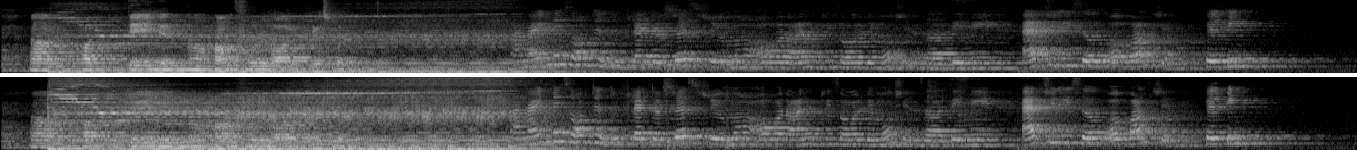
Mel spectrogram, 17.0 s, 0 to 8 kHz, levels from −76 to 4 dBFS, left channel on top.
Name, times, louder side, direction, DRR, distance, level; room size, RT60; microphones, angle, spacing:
voice 1, 0.4-1.2 1.5-4.4, left 2 dB, 85° left, 2 dB, 0.8 m, -25 dB
sound 1, 0.6-7.2, right 6 dB, 90° right, 0.3 m, -26 dB
voice 2, 6.4-14.7 15.1-15.6, right 2 dB, 40° right, 3 dB, 0.7 m, -31 dB
7.2 x 3.5 x 6.1 m, 2.5 s
head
